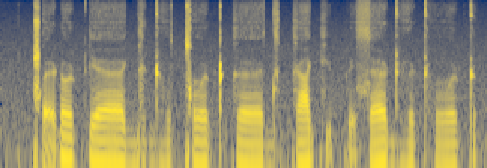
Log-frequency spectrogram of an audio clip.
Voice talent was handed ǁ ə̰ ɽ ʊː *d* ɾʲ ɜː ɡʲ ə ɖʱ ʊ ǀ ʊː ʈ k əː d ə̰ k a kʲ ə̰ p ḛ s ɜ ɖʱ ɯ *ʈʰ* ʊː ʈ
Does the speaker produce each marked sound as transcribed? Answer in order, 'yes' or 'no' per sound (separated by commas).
no, yes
